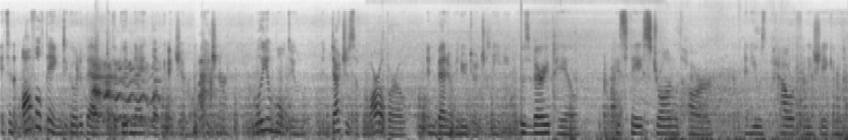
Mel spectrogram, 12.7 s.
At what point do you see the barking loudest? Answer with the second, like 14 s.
2 s.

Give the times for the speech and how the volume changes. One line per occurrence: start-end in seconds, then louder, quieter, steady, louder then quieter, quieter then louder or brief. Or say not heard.
0.0-12.6 steady.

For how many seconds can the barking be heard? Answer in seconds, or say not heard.
2 s.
